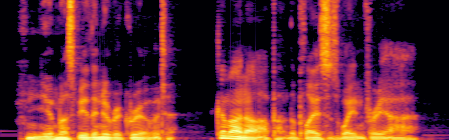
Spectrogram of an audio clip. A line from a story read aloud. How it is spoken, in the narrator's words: he said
